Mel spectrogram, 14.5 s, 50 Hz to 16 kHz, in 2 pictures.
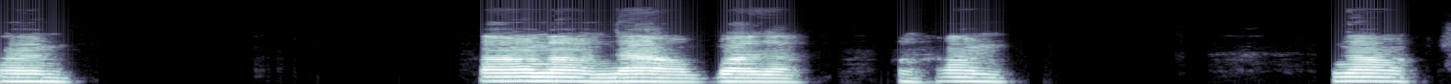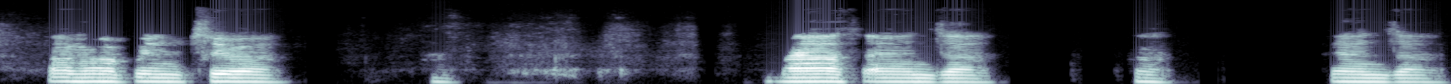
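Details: Young man who had a stroke at age 15 from a ruptured arteriovenous malformation and was left in a coma; three years later he has trouble getting words out but not with understanding; nonfluent aphasia.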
